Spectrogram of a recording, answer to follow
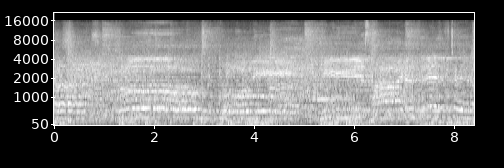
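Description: Large church choir singing a gospel-style worship song in full voice over orchestral accompaniment, with steady sustained chords throughout.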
